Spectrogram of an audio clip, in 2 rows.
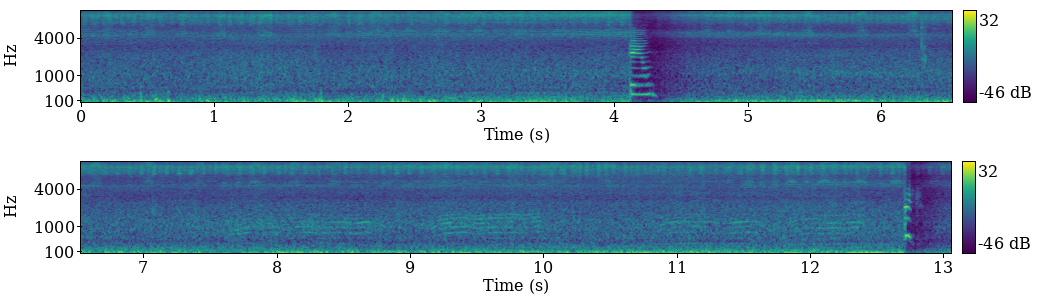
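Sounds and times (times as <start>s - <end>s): high insect drone: 0.0s - 13.0s
wind rumbling on microphone: 0.0s - 13.0s
faint wavering calls: 7.2s - 13.0s.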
